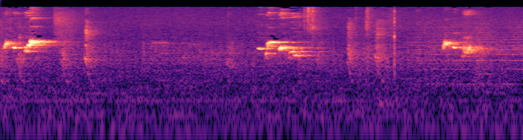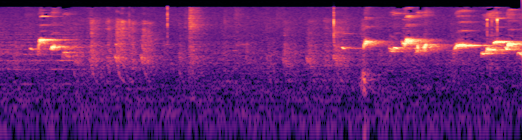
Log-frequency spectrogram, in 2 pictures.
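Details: Caged Chinese laughingthrush (silver-cheeked laughingthrush) singing at its reflection in glass: short clear whistled phrases around mid-high pitch, separated by pauses of one to two seconds, over a low steady background hum.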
